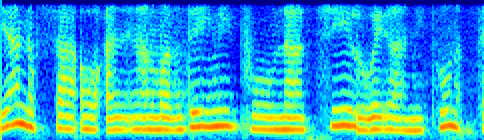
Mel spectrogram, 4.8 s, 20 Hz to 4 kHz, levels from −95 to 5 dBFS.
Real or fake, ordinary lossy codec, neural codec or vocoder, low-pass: fake; none; codec, 16 kHz in and 24 kHz out, 0.4 kbps, LongCat-Audio-Codec, fine tuned four codebook decoder; 3.6 kHz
